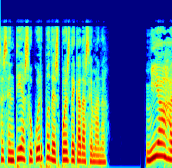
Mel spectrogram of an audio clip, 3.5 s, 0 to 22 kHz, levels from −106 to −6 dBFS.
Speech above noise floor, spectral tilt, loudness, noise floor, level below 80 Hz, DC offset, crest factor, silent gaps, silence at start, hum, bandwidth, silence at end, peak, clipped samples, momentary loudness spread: over 76 dB; -5.5 dB/octave; -15 LUFS; under -90 dBFS; -46 dBFS; under 0.1%; 14 dB; 2.80-2.88 s; 0 s; none; 12 kHz; 0 s; -2 dBFS; under 0.1%; 10 LU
